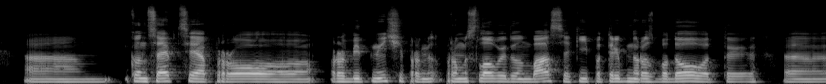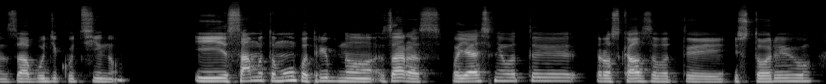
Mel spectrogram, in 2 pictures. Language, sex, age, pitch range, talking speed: Ukrainian, male, 20-39, 130-140 Hz, 70 wpm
